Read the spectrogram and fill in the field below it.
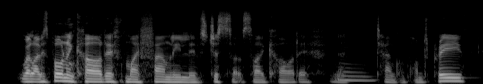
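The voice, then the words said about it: Welsh lilt accent. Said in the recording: “I'm Welsh, you can probably tell. Have that lilt.”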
